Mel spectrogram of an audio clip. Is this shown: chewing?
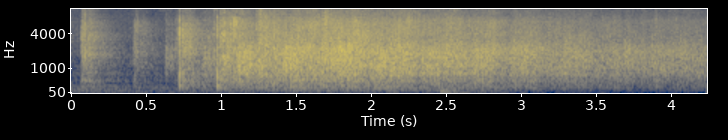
no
